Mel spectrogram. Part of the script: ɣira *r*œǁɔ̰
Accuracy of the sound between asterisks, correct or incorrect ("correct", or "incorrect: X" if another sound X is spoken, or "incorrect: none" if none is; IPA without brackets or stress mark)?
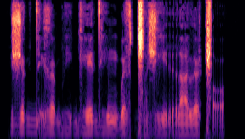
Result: incorrect: l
